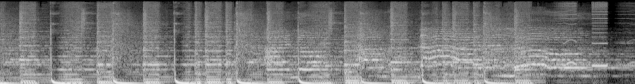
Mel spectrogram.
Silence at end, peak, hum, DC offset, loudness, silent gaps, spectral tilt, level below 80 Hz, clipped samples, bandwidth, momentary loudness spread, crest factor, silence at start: 0 s; 0 dBFS; none; under 0.1%; -10 LUFS; none; -3.5 dB/octave; -14 dBFS; under 0.1%; over 20 kHz; 3 LU; 10 dB; 0 s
